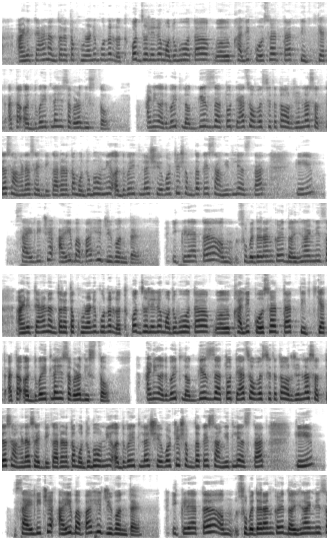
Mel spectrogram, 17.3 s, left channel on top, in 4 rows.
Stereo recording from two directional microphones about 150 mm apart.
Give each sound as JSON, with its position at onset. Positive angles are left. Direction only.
{"t": 0.2, "sound": "a woman's voice", "side_deg": -40}
{"t": 1.7, "sound": "a woman's voice", "side_deg": -25}
{"t": 6.2, "sound": "a woman's voice", "side_deg": -35}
